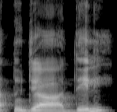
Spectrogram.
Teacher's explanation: ता की पेच को लंबा नहीं करेंगे, जबकि जा पे अलिफ मद्दा का कायदा हो रहा है।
